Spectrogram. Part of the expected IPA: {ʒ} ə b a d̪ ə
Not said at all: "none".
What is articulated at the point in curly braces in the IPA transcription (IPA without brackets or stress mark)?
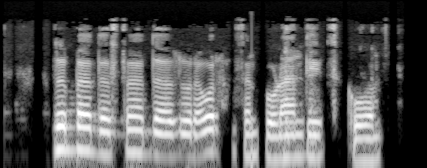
z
